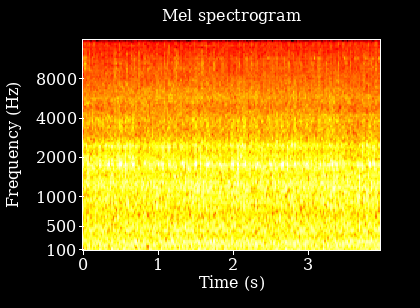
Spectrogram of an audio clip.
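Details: Engine "Big Red" at idle: a steady, even hum with no belt squeal or chirp, running normally.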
